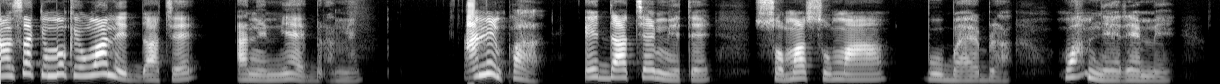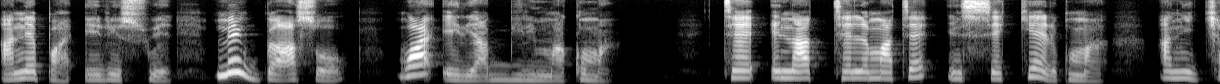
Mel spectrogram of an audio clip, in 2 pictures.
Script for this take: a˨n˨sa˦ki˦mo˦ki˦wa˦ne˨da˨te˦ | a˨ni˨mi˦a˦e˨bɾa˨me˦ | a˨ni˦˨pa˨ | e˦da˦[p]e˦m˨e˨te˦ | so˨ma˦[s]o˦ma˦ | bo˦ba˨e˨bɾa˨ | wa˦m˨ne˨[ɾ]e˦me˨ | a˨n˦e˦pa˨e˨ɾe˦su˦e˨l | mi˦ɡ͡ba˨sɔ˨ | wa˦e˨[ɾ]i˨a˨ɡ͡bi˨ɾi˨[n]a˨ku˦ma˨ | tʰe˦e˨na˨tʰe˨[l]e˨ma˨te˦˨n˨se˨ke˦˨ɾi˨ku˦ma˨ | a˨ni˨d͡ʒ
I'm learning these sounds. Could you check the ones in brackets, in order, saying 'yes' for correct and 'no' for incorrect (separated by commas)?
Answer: no, yes, yes, yes, no, yes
